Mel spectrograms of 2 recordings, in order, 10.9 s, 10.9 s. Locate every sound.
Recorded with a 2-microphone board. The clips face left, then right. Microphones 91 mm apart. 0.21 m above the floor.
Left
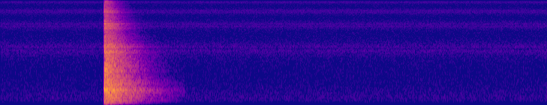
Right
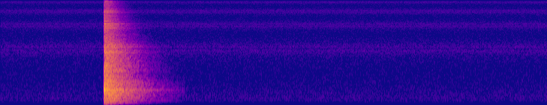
2.1 s hammering: 60° right (ahead or behind), 1.2 m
